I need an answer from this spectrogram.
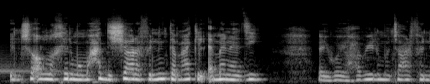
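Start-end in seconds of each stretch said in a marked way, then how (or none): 3.2-4.3 hushed. Acted. Hushed secret talk.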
